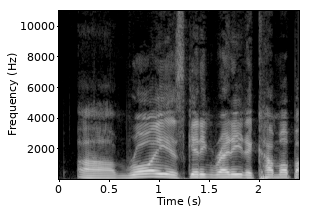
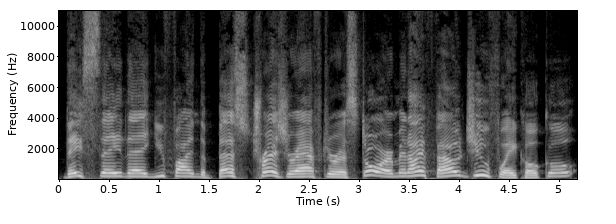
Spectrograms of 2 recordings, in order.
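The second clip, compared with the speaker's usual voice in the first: sweet Roy voice; 8 semitones higher than usual. Retold or imitated. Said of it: "Roy's like".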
